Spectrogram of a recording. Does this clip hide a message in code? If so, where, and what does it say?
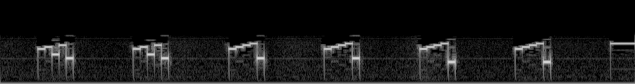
Yes: five-tone selective call (ZVEI) from 0.4 to 5.5 s, heard as quick runs of five tones, tones of about 70 ms. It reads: 89503 89503 89003 89003 89001 89001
